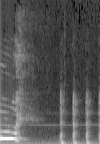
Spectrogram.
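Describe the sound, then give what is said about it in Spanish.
A voice imitates a howling dog: a short, high sustained howl that quickly breaks off, followed by four evenly spaced, clipped yelps at a steady rhythm, moderately loud. “¿Aúllan los perros? ¿Cómo hacen?”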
